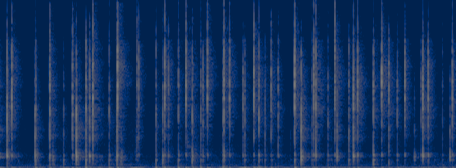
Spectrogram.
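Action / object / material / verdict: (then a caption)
tap / small plastic palette with a clear plastic lid / plastic / none. Long nails tap and scratch the clear lid of a small, hollow plastic eyeshadow palette held close up. The result is a rapid run of about thirty quiet, dry, bright clicks and scrapes, each dying away almost at once.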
